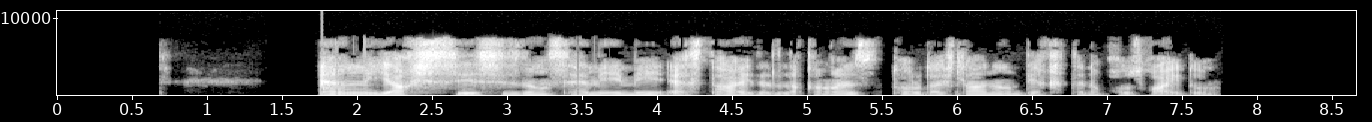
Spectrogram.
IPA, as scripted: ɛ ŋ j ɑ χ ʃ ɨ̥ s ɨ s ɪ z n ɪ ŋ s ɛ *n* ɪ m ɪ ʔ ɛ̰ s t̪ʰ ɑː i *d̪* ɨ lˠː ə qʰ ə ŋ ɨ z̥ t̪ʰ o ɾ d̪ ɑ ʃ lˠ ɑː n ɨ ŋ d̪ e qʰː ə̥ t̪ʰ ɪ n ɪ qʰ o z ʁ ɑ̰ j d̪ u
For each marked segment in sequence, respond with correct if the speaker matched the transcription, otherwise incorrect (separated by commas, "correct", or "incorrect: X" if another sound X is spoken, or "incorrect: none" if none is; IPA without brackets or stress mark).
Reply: incorrect: m, correct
